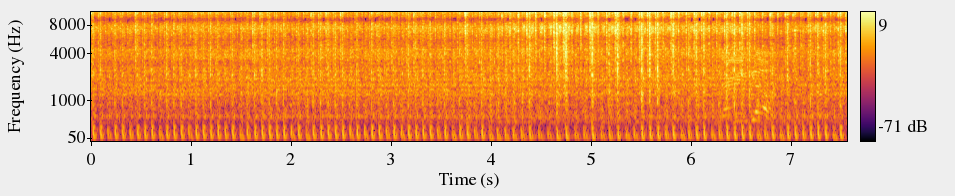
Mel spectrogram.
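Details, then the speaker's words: 1997 Craftsman mower, 16 hp Kohler Command single-cylinder running rich, thumps steadily then stumbles after carb spray into the intake; owner also suspects a head gasket leak from hissing. "spray it in the intake and it feel like if it tries to kill the mower the instant you spray this in there that means it's running rich because it's getting too much fuel"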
